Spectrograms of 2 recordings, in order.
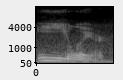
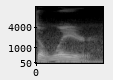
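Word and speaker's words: Helaire: not say clyde edwards e layer i know the h is silent but it's a layer a layer not e layer that should make me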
